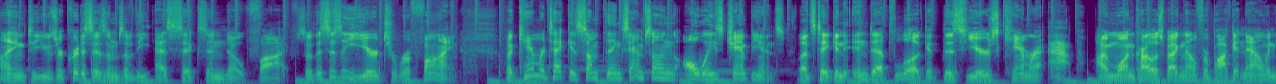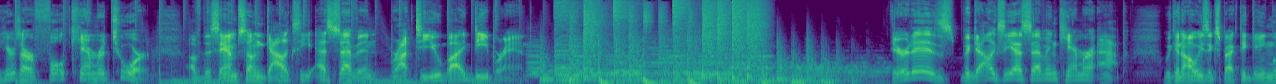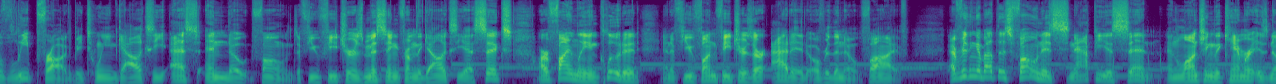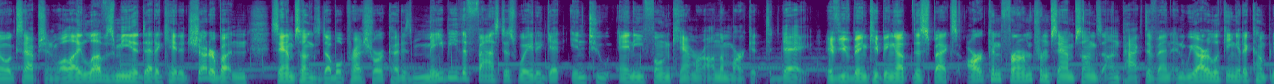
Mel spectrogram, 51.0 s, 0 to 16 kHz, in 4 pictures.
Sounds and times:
Speech: 0.0s - 18.0s, 21.7s - 51.0s
Music: 0.0s - 51.0s.

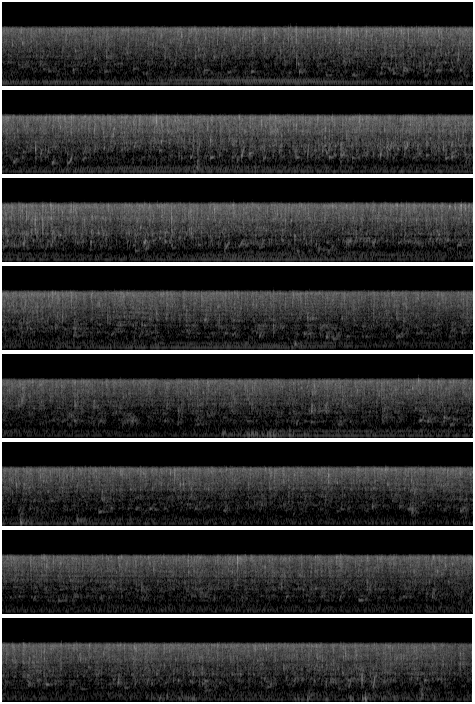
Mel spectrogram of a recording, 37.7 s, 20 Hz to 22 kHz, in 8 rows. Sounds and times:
Stream: 0.0s - 37.6s.

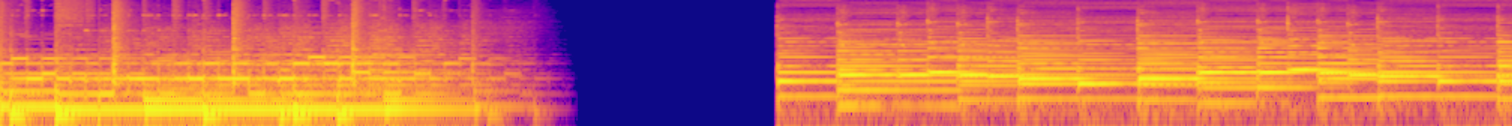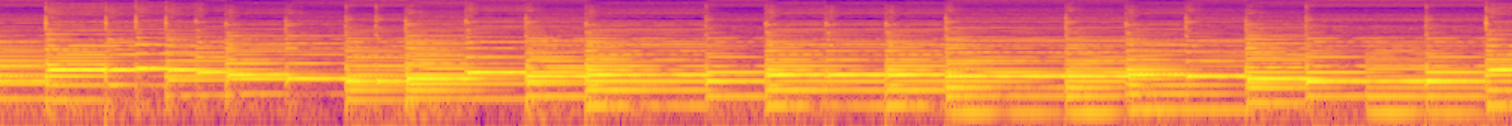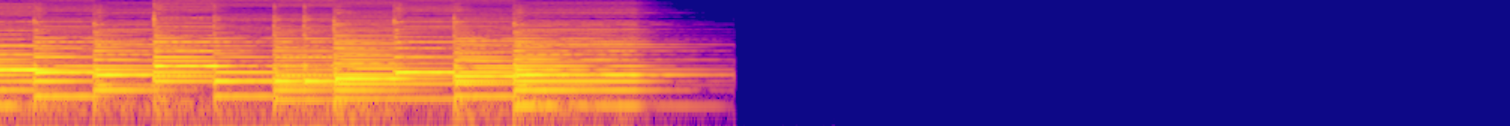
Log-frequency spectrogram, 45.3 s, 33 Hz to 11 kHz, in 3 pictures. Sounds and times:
Music: 0.0s - 5.7s, 7.8s - 37.6s.

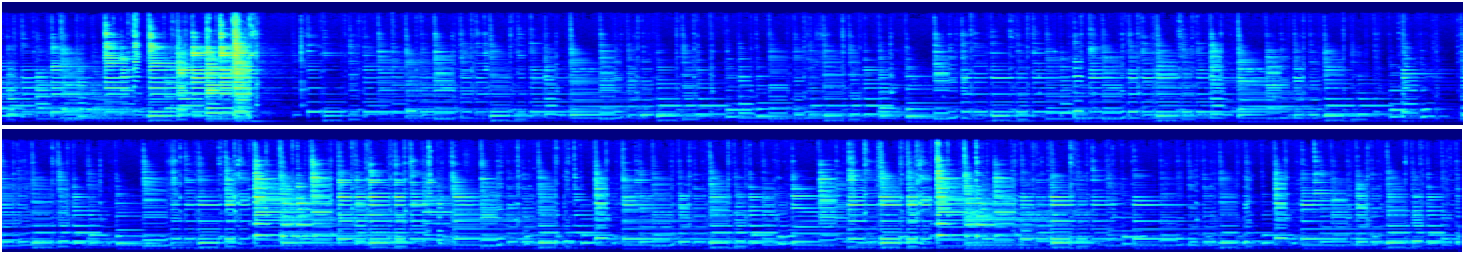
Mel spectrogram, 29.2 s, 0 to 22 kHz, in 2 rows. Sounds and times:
Strum: 0.0s - 29.2s.

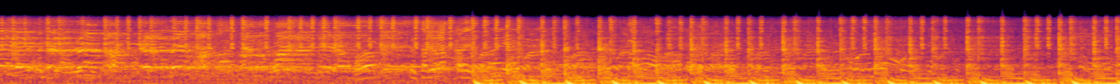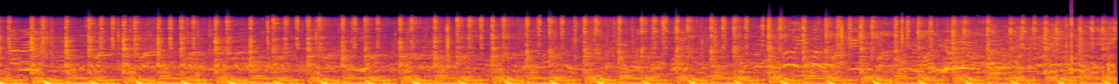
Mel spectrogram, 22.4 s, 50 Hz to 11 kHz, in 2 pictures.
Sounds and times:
Music: 0.0s - 22.3s
Speech: 0.0s - 22.3s.

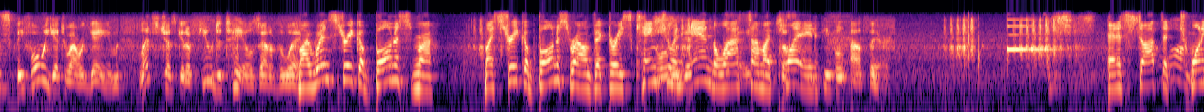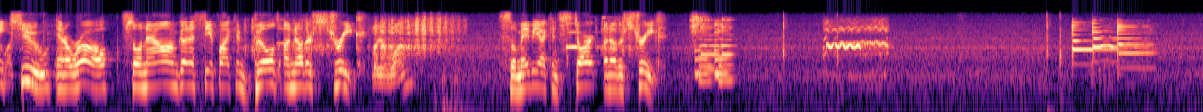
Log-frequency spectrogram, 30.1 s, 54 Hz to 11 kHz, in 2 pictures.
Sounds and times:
Speech: 0.0s - 11.2s, 13.8s - 20.3s, 21.3s - 23.4s.

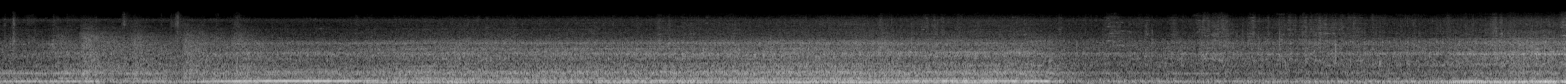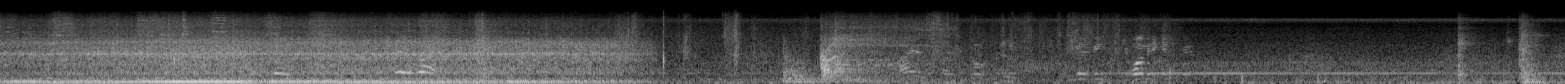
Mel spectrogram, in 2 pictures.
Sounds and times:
Vehicle: 0.0s - 31.3s
Speech: 18.3s - 18.7s, 19.6s - 20.1s, 24.6s - 27.6s.

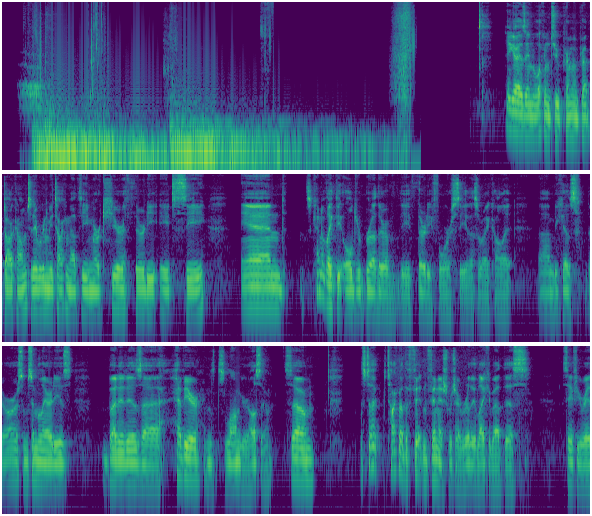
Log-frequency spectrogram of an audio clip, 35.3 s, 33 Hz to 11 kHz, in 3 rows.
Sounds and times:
Whoosh, swoosh, swish: 3.1s - 3.9s, 5.0s - 5.7s, 7.7s - 8.4s.

